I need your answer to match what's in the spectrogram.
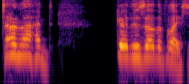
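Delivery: shrill, very high-pitched, loud shout. Retelling a badly written film scene, imitating film characters shouting. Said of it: "They just shout at the people in the helicopter".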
